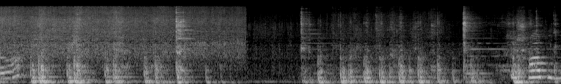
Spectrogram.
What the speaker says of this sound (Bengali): তো এবার আমি দেবো টমেটো বাটা, দিয়ে এবারও ভালো করে কষিয়ে নেবো।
